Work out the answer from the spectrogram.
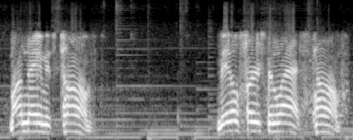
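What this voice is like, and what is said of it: Put-on Southern accent. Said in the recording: “this accent is very, very hard, 6 out of 10 ... as someone from the South, I am very offended by whatever accent thing you're doing”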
